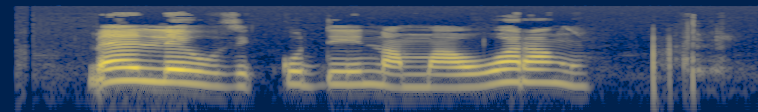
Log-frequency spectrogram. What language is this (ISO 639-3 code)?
mcn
